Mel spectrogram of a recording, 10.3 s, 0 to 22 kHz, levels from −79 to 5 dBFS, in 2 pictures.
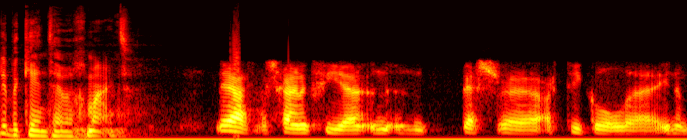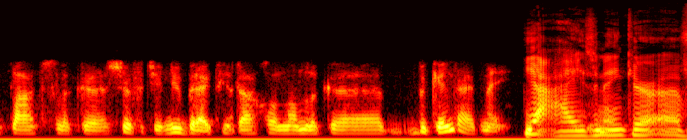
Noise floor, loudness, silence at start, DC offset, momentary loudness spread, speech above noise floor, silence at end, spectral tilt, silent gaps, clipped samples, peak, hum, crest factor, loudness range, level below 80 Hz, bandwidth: -52 dBFS; -18 LUFS; 0 s; 3%; 9 LU; 35 dB; 0 s; -6 dB/octave; none; under 0.1%; 0 dBFS; none; 18 dB; 3 LU; -54 dBFS; 16 kHz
